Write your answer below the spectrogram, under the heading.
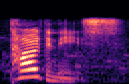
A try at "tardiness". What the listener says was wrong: Not tardiness. Make this ness, like short I, ness, tardiness.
